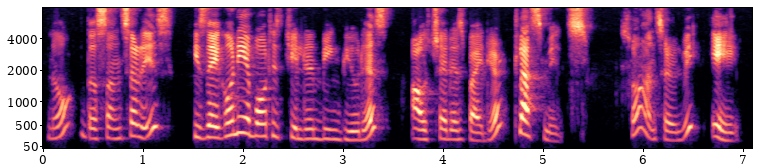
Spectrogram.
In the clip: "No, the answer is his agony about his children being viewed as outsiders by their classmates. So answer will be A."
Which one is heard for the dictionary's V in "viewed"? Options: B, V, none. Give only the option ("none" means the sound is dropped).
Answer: B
